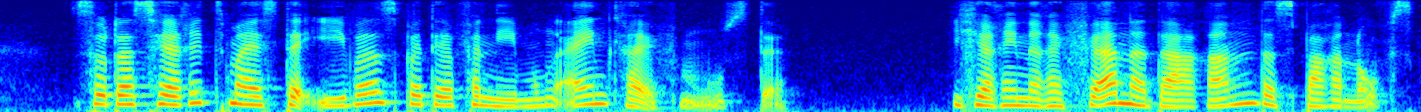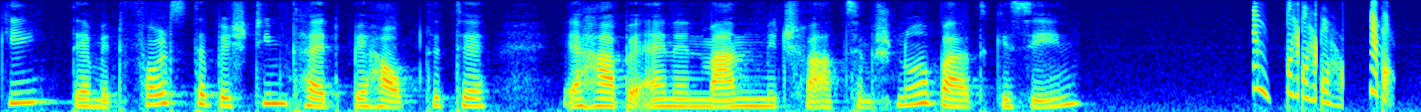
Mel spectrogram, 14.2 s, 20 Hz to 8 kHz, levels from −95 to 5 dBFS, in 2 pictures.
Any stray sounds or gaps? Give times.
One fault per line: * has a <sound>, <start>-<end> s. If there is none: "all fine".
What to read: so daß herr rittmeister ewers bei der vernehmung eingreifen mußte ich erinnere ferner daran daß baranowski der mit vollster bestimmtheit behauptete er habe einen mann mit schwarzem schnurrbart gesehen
* has a chirp, 13.4-14.1 s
